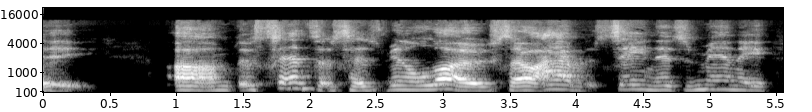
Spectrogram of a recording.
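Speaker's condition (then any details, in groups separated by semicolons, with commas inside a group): Brain injury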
